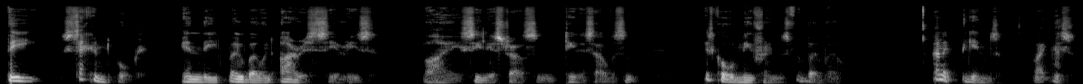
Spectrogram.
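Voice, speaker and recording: A man in his seventies reading a children's storybook aloud in an expressive, theatrical way. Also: on the low side, a little slow, slightly rough. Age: 70s. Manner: theatrical, animated delivery with hushed asides. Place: indoors, small timber-beamed room at home.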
